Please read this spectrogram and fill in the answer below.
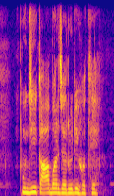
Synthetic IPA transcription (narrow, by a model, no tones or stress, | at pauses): pũd͡ʒikabəɾd͡ʒəɾuɾiɦot̪ʰe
